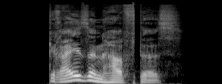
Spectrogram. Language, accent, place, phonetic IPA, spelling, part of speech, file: German, Germany, Berlin, [ˈɡʁaɪ̯zn̩haftəs], greisenhaftes, adjective, De-greisenhaftes.ogg
- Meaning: strong/mixed nominative/accusative neuter singular of greisenhaft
